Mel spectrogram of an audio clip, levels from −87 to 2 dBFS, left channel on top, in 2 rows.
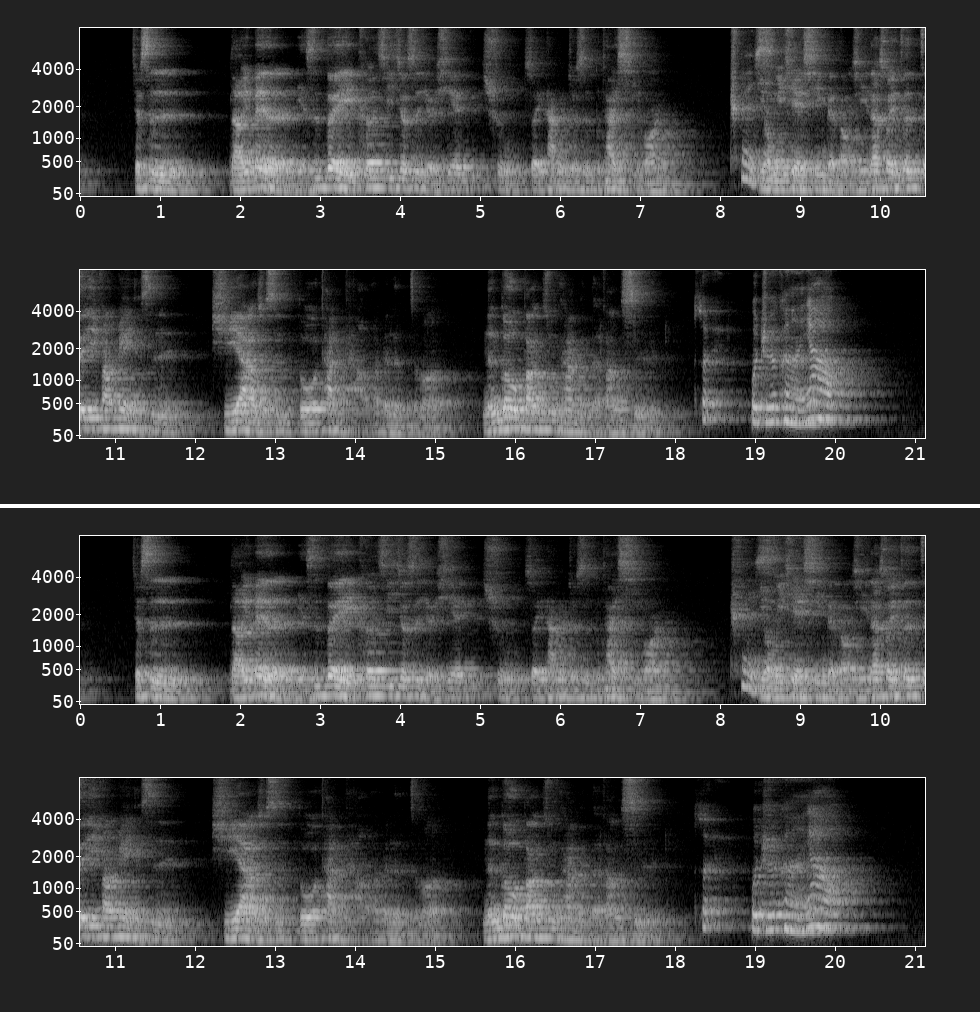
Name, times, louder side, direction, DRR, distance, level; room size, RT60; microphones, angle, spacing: voice 1, 0.7-1.3 1.9-7.4 8.5-11.8 12.2-15.1 15.6-17.8, left 1 dB, 25° left, 0 dB, 1.8 m, -26 dB
voice 2, 8.1-8.8 18.3-18.6 19.0-20.0, left 1 dB, 70° left, 1 dB, 1.8 m, -27 dB
16.5 x 8.8 x 3.7 m, 1.2 s
head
